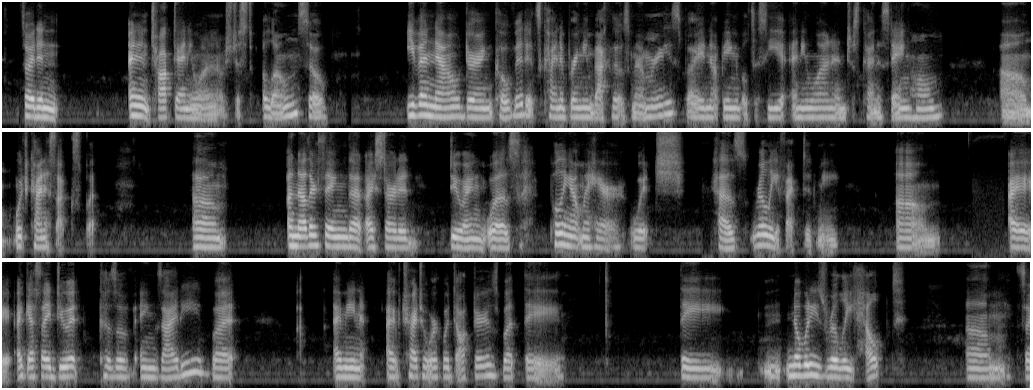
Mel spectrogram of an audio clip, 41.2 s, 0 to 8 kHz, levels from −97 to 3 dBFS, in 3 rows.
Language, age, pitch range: English, 20-39, 120-185 Hz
